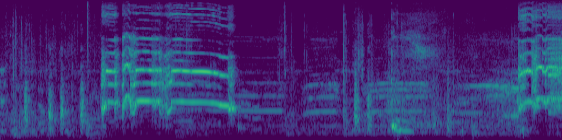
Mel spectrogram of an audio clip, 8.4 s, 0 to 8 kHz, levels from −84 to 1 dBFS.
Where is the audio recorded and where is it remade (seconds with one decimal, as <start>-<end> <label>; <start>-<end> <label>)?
0.0-0.8 remade; 0.8-8.4 recorded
